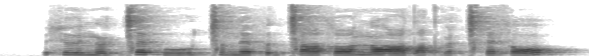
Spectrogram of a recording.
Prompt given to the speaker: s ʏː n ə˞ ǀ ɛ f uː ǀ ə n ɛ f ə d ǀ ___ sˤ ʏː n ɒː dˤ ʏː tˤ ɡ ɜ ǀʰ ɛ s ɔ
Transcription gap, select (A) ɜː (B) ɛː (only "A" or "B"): B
